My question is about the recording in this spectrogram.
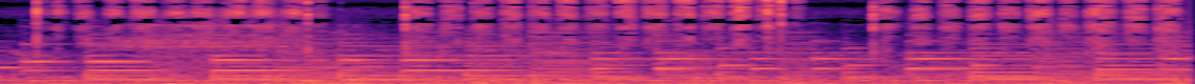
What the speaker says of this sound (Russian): Я собираюсь просто, знаете, вот так вот попилить вот сам вот этот вот лак, гель сверху,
